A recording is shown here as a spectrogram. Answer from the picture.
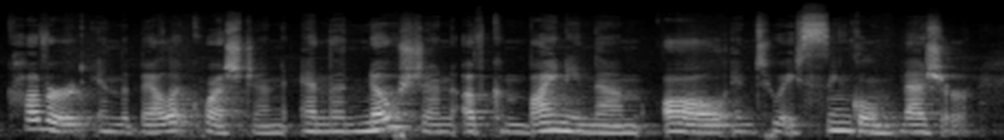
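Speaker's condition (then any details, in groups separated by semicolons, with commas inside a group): No condition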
